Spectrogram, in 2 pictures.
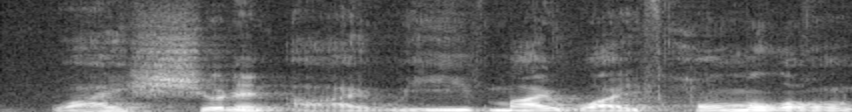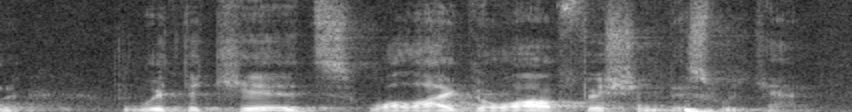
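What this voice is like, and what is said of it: Usual voice. Nothing is said of it.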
